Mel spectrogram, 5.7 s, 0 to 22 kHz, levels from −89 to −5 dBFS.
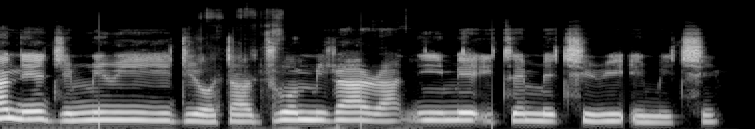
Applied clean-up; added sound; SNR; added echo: neural mask model Resemble Enhance denoiser.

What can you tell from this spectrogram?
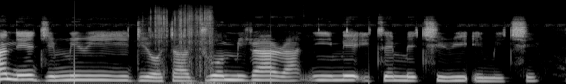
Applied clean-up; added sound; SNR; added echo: none; Domestic sounds, home sounds; 15 dB; none.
